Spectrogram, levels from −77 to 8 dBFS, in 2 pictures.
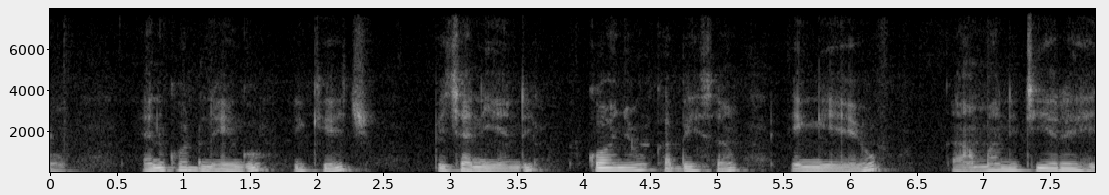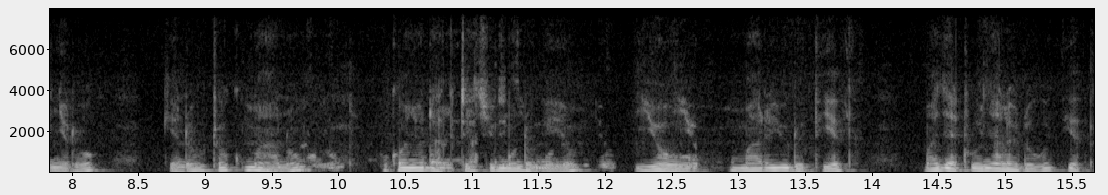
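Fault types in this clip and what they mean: Echo leak: a faint copy of the speech returns 275 ms late, three times between 9.7 and 12.7 s. Likely loudspeaker pickup the canceller missed.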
